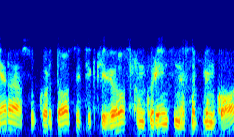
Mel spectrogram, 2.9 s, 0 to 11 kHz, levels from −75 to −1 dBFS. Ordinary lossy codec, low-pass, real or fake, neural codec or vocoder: Opus, 16 kbps; 9.9 kHz; real; none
